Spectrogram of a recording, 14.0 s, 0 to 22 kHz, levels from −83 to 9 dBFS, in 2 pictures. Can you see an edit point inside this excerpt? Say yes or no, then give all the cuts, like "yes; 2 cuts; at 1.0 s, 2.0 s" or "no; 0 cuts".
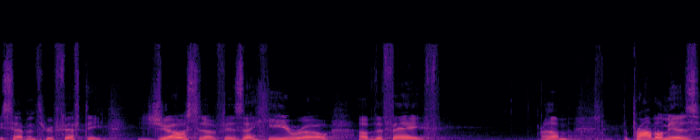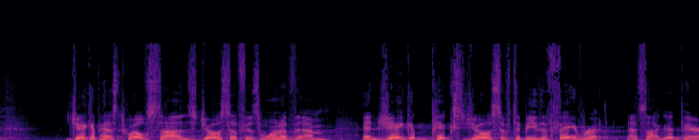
no; 0 cuts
